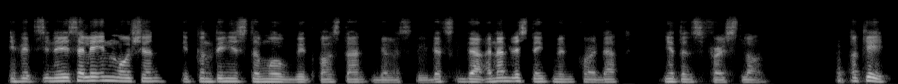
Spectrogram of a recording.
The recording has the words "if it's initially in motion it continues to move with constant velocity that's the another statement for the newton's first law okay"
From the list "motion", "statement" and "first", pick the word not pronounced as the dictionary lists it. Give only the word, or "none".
none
